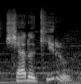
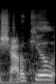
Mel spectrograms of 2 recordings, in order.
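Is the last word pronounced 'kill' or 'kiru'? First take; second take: kiru; kill. First: The last word is two syllables, 'kiru'. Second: The last word is one syllable, 'kill'. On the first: The name keeps its Japanese form. The speaker calls it right. "that's exactly how you pronounce the skill name" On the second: The name is westernized. The speaker calls it wrong. "I keep hearing people say Ogi Shadow Kill"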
